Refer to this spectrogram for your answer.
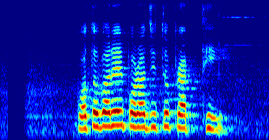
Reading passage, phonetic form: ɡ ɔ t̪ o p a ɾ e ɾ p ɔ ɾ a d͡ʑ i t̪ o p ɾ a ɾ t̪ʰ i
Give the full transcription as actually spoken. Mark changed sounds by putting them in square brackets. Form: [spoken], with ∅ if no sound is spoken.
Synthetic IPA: ɡ ɔ t̪ o [b] a ɾ e ɾ p ɔ ɾ a d͡ʑ i t̪ o p ɾ a ɾ t̪ʰ i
